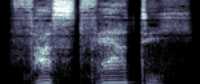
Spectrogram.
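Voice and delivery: soft, slow reassurance; kindly old baboon. A narrator's reading. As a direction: soothe the little cub kindly. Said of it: "sagte der alte Pavian gütig".

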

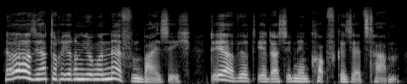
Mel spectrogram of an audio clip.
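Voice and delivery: loud, high snort of dismissal. A narrator's reading. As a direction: snort it out like a scornful colonel. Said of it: "Der Colonel schnaubte". (verächtlich schnaubend)

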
